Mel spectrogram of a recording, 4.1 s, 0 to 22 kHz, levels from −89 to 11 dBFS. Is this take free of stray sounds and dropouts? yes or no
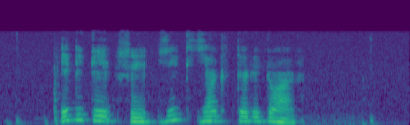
yes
